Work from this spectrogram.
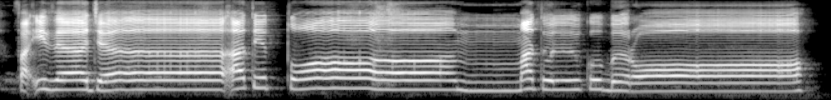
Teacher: تا کو باریک پڑھا جائے گا اور طا کو پر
